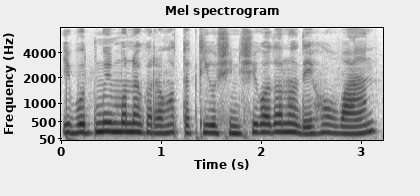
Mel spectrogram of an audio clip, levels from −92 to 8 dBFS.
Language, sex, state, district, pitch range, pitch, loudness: Chakma, female, Tripura, Dhalai, 195-225 Hz, 210 Hz, -14 LUFS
